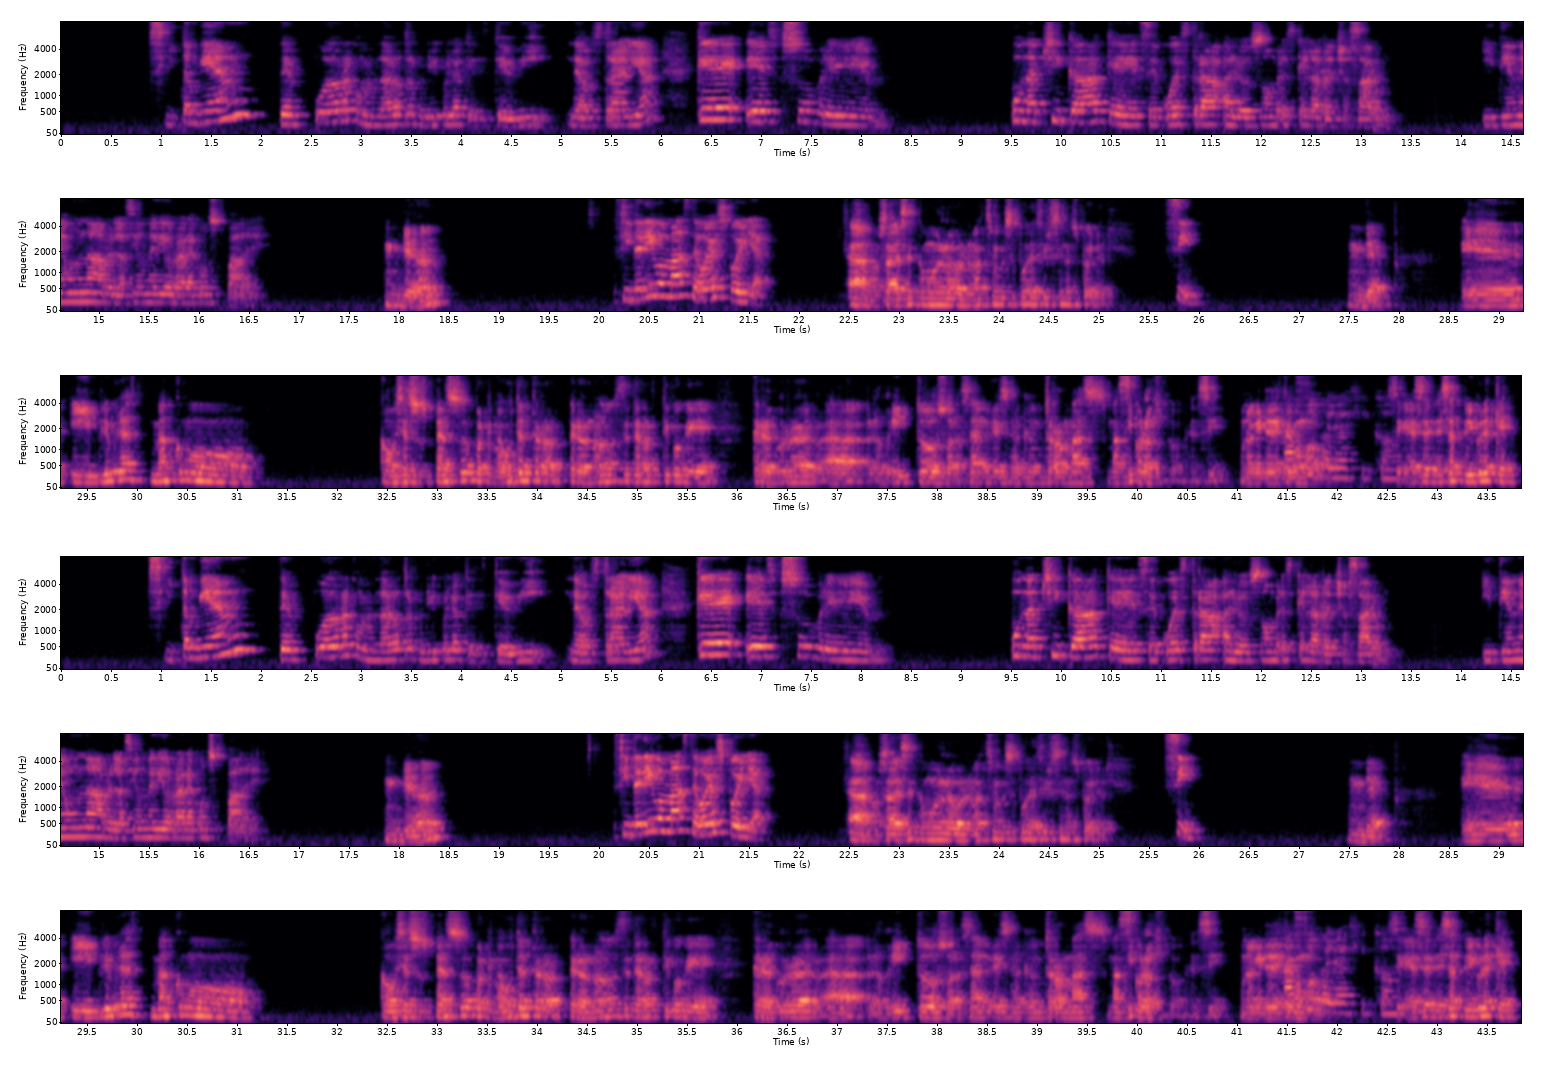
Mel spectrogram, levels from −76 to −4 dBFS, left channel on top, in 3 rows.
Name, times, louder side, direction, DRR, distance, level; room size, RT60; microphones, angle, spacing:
voice 1, 0.9-1.9 2.2-8.2 9.5-13.3 14.2-16.6 20.2-21.6 25.1-25.3 25.7-26.0 41.1-41.2 41.4-42.6, right 2 dB, 55° right, 1 dB, 5.0 m, -29 dB
voice 2, 17.9-18.4 22.4-25.1 27.5-27.8 28.6-31.2 32.4-41.9 42.5-43.7, equal, 15° left, -3 dB, 7.5 m, -29 dB
16.5 x 11.5 x 3.3 m, 0.27 s
head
